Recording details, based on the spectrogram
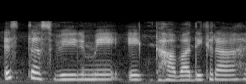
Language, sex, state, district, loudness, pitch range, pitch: Hindi, female, Rajasthan, Jaipur, -16 LUFS, 215-230 Hz, 225 Hz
